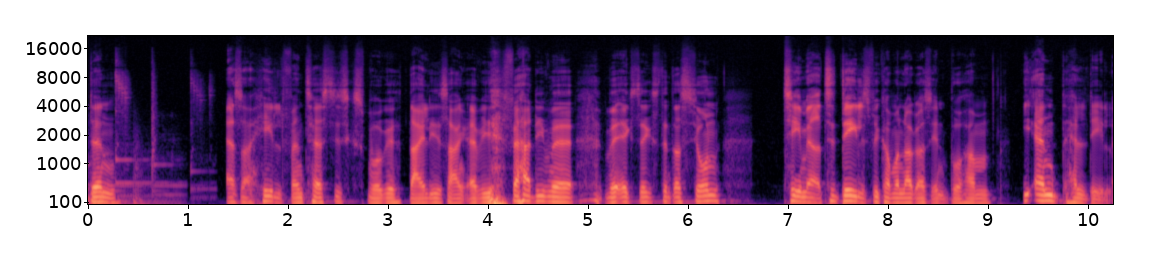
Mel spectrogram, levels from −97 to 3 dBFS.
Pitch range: 95-120 Hz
